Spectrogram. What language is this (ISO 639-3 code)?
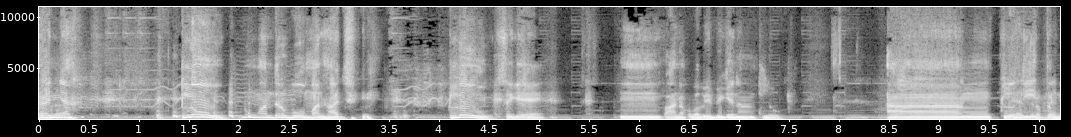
fil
